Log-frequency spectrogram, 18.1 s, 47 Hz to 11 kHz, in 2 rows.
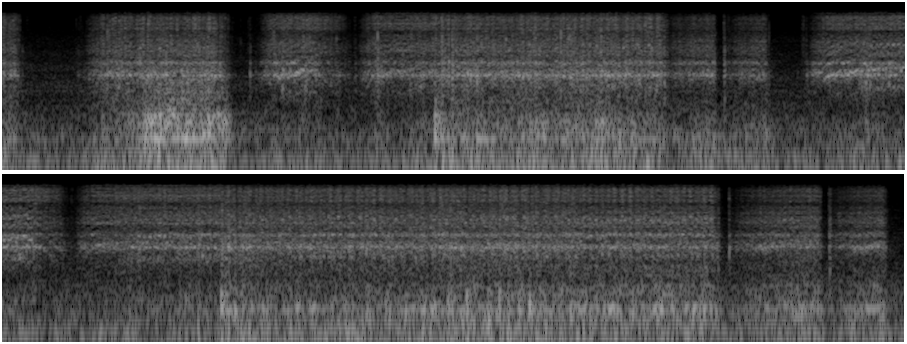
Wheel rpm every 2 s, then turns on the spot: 70, 80, 130, 70, 100, 140, 160, 160, 80.
none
